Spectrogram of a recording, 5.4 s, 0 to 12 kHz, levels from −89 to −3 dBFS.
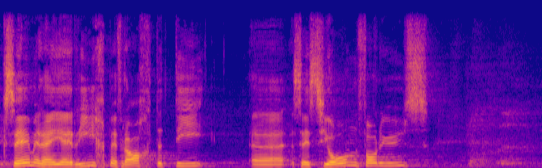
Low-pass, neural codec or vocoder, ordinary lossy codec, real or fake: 10.8 kHz; vocoder, 24 kHz, 100 mel bands, Vocos; none; fake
